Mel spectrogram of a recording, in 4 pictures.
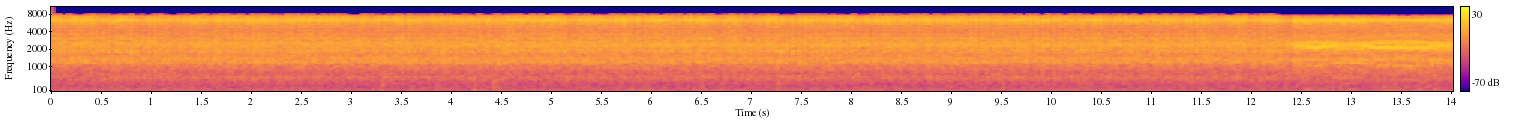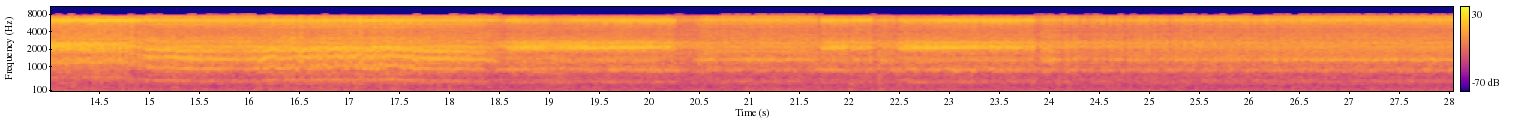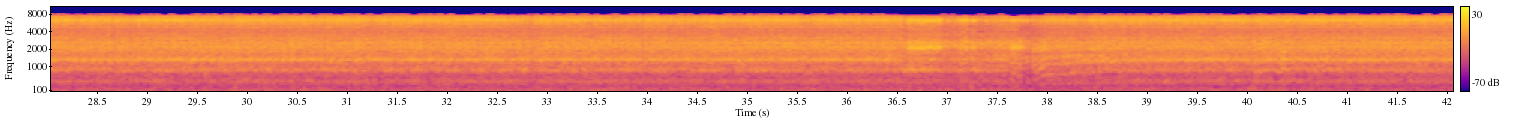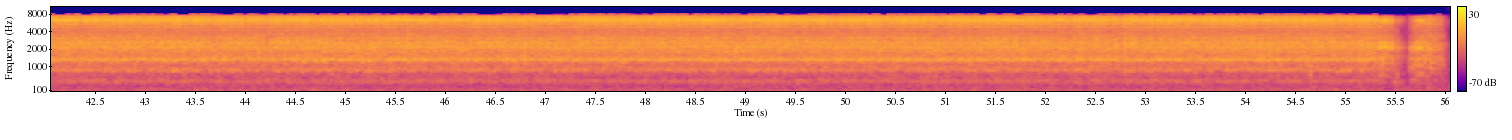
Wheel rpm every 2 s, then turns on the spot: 160, 160, 160, 160, 160, 160, 160, 150, 110, 110, 110, 110, 110, 110, 110, 110, 110, 120, 110, 100, 110, 110, 110, 110, 110, 110, 120, 100.
none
